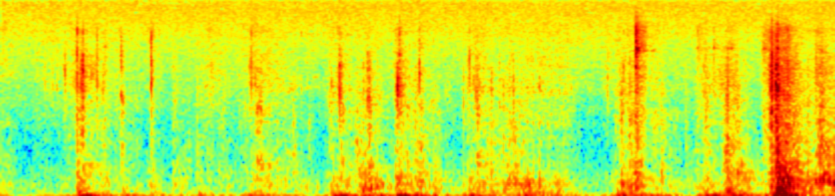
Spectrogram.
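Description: A heavy sliding door is lifted so its bottom rollers come off the track during a repair, giving a series of dull thunks and scraping knocks of varying loudness, with a stronger bump near the end.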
